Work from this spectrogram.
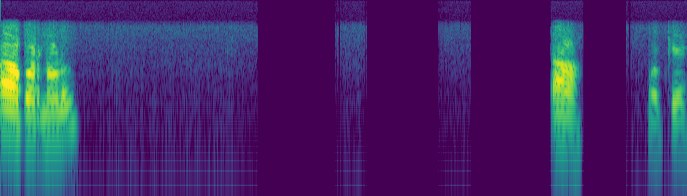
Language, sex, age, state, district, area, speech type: Malayalam, male, 18-30, Kerala, Kozhikode, urban, conversation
